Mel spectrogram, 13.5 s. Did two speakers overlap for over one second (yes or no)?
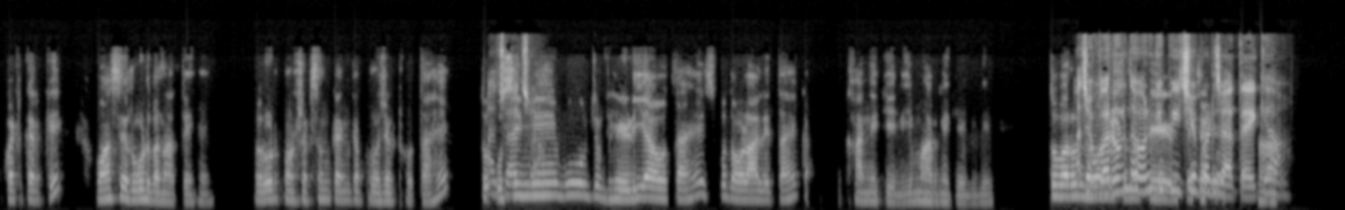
yes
